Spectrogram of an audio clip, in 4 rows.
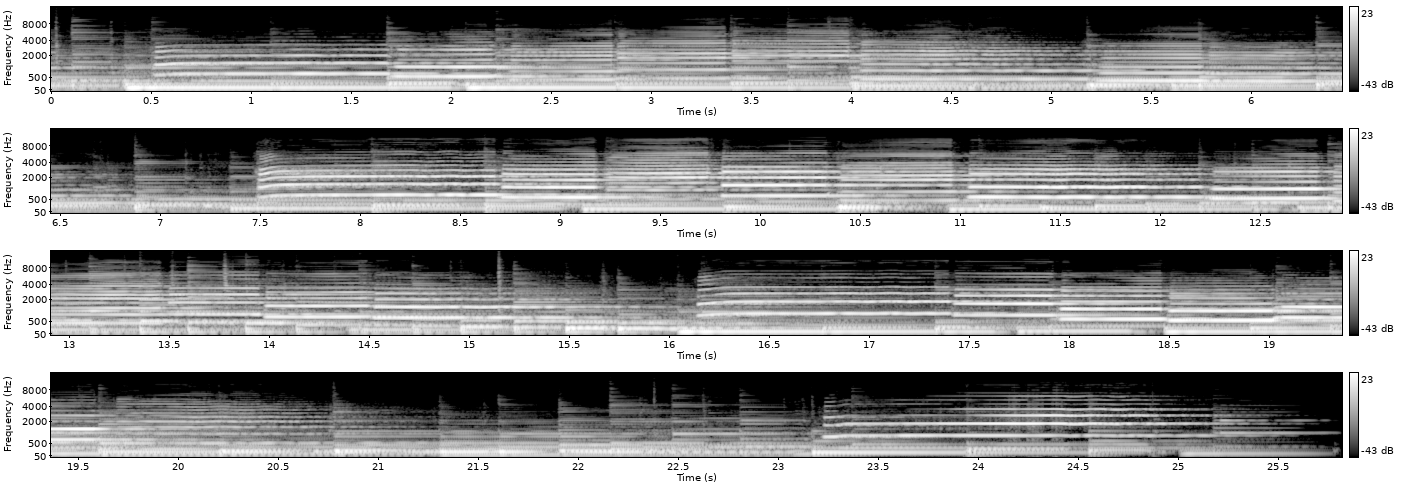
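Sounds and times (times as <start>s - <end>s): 
waltz for horn and saxophone: 0.1s - 21.3s, 23.2s - 25.5s.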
